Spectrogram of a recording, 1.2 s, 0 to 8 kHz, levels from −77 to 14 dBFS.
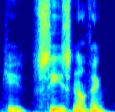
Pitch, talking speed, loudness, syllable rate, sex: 90 Hz, 155 wpm, -17 LUFS, 4.4 syllables/s, male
